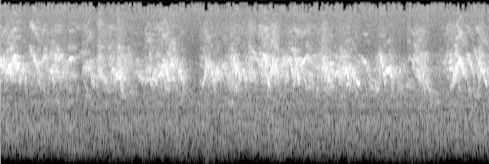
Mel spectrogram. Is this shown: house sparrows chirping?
yes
